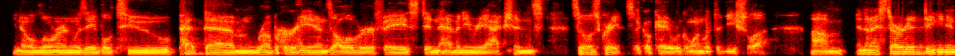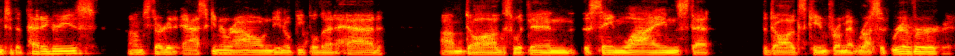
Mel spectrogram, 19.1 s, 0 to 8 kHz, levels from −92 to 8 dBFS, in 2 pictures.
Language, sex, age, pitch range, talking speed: English, male, 30-49, 95-120 Hz, 200 wpm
